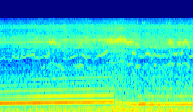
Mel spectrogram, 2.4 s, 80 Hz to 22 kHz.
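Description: Honda CBR600F4i's inline-four engine running under way, its note climbing slowly and then dropping about one and a half seconds in, with a low rush of wind noise on the microphone.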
